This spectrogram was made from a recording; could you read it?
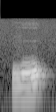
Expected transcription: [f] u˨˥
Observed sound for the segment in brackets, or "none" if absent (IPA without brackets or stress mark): β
